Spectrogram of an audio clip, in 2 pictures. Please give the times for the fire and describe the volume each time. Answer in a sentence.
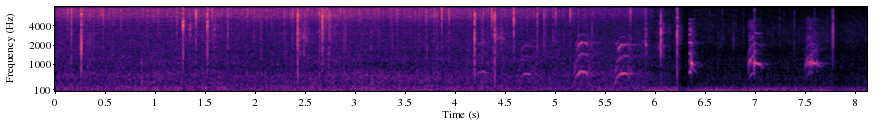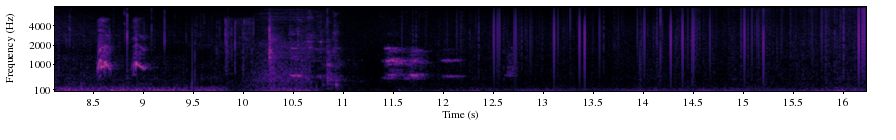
You can hear the fire from 0.0 to 16.1 s, getting quieter.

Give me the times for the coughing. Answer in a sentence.
You can't hear the coughing here.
